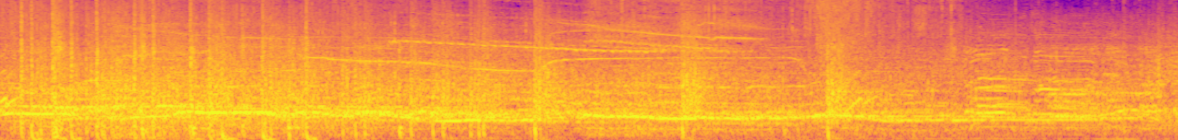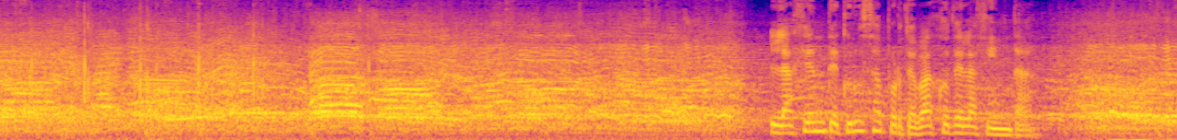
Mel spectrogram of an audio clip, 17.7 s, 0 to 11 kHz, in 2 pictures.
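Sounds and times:
thin firework whistles: 0.0 - 8.0
small fireworks crackling and popping out of a wastebasket: 0.0 - 10.9
crowd murmur: 0.0 - 14.6
speech: 14.7 - 16.8.

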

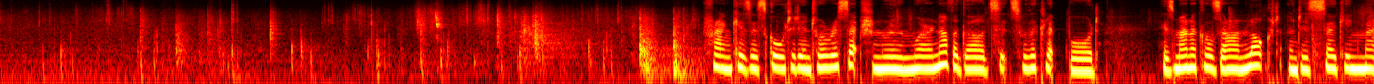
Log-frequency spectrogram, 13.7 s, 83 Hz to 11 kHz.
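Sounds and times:
footsteps of several people walking down a narrow dimly lit prison corridor: 0.0 - 7.0
speech: 7.1 - 13.7.

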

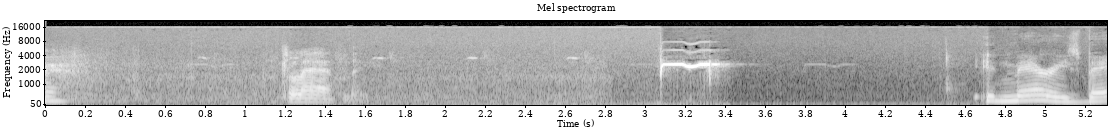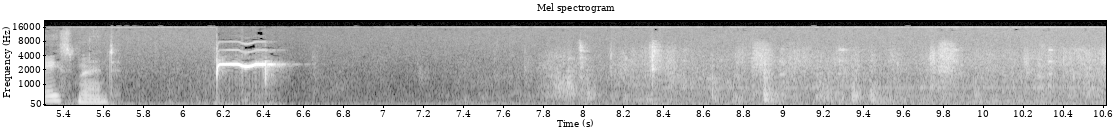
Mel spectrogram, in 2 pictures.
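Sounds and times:
speech: 0.0 - 0.3, 1.2 - 1.7, 4.7 - 5.8
shrill electronic alarm beep in a basement: 1.6 - 4.1, 6.2 - 6.6.

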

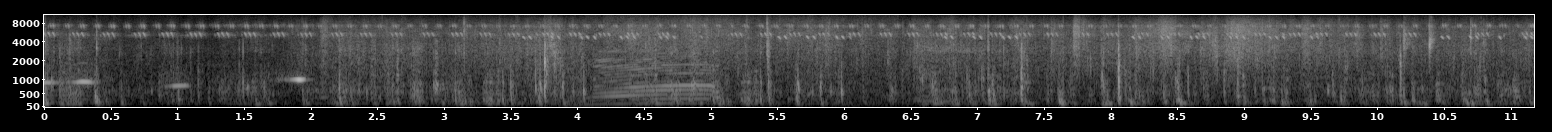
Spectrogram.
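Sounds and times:
horse hooves clip-clopping at a slow walk among a herd of cattle: 0.0 - 11.1.

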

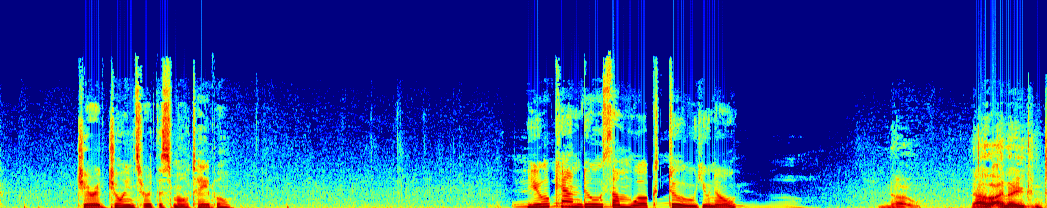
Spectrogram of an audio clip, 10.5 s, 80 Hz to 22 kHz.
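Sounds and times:
heavy rain pouring down: 0.0 - 10.4
speech: 0.8 - 2.4, 5.3 - 7.4, 8.8 - 10.4.

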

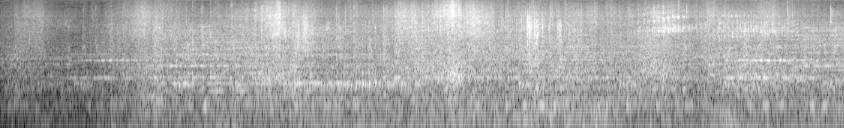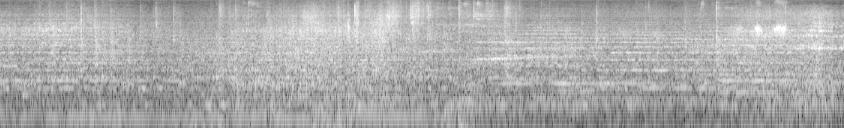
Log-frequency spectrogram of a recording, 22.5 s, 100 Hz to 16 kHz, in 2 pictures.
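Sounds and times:
several car engines rumbling and revving, driving off on dusty ground: 0.0 - 22.5.

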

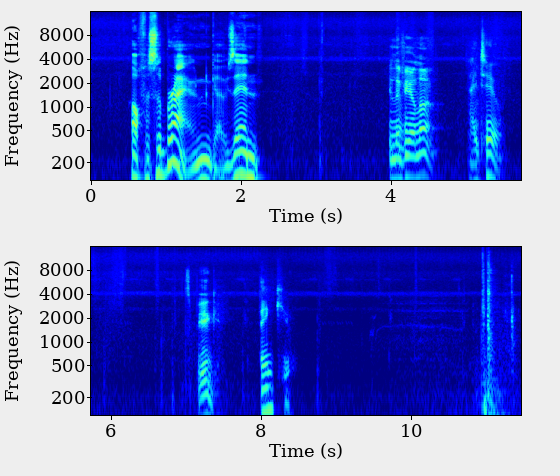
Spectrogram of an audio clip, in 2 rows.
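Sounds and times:
speech: 0.6 - 2.4, 4.0 - 5.6, 7.1 - 8.5
door being shut in a house: 10.8 - 11.4.

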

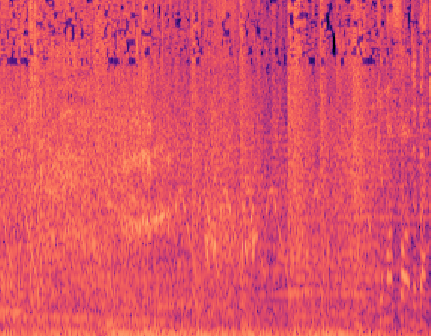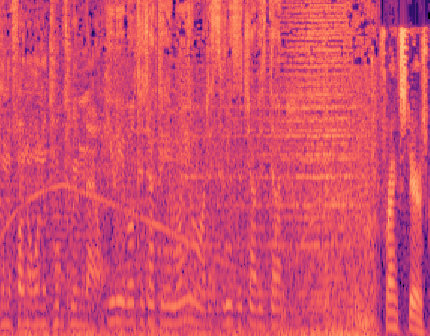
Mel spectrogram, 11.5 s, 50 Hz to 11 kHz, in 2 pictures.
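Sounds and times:
car engine roaring during a police chase: 0.0 - 5.0
car tires squealing while braking and skidding around a long curve: 0.0 - 5.1
police sirens wailing: 0.0 - 10.3
speech: 5.5 - 11.4.

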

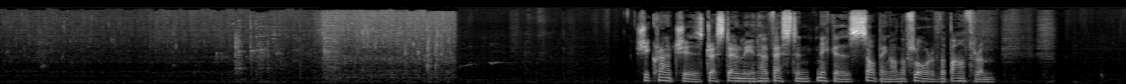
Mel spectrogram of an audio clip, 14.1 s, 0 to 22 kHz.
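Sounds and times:
water running from a tap in a bathroom: 0.0 - 5.7
speech: 8.0 - 12.7.

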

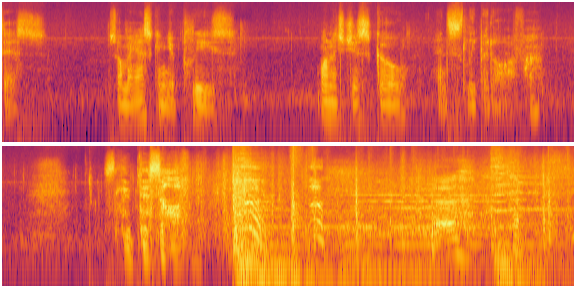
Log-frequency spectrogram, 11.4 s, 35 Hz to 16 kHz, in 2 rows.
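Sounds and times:
speech: 0.0 - 0.5, 1.1 - 2.6, 3.2 - 5.5, 6.8 - 11.0
punch sound effects from a fist fight: 7.9 - 9.4.

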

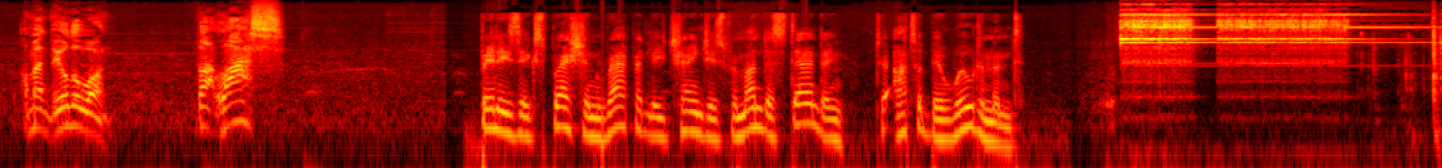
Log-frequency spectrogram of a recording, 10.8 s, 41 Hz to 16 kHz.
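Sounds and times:
speech: 0.2 - 0.9, 1.5 - 2.2, 3.6 - 7.8
telephone ringing in bright electronic bursts: 8.4 - 10.8.

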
